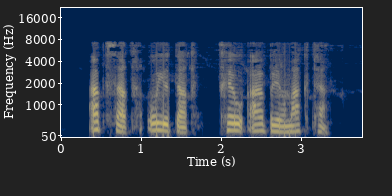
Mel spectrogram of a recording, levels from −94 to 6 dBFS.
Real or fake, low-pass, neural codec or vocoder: real; 7.2 kHz; none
